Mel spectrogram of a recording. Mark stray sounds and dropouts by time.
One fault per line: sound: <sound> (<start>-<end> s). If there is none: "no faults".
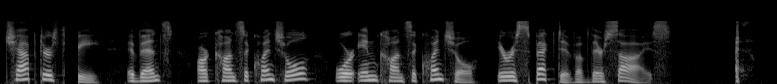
sound: dropout (0.6-0.8 s)
sound: cough (7.3-7.6 s)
